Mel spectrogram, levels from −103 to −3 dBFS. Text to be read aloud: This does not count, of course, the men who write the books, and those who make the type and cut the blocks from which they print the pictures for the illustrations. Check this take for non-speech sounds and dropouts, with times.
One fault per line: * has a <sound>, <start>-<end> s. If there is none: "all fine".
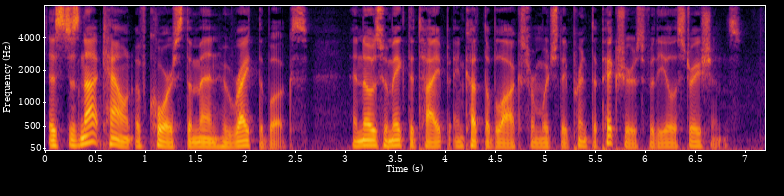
all fine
